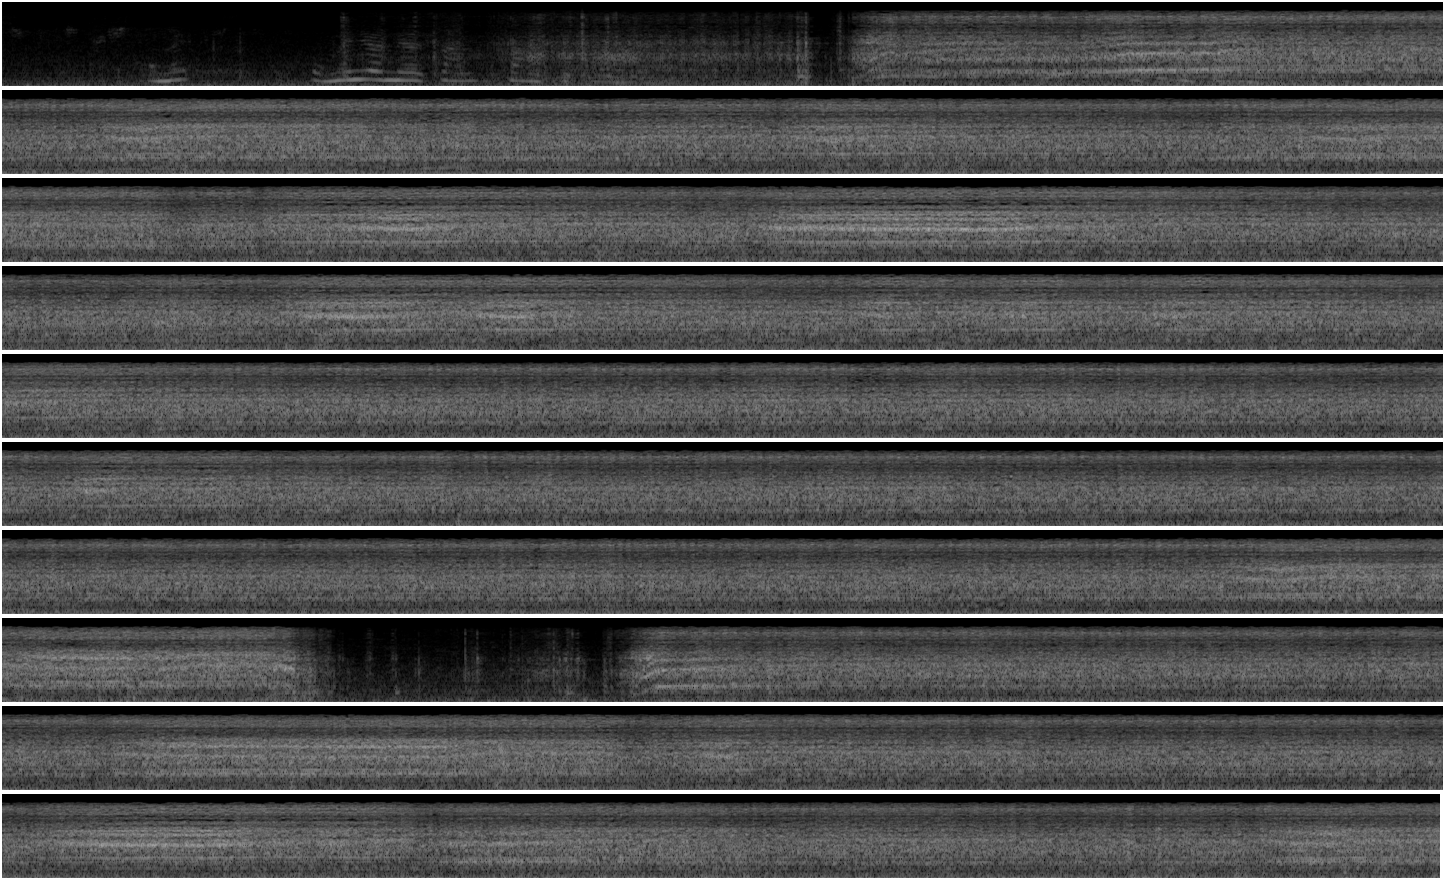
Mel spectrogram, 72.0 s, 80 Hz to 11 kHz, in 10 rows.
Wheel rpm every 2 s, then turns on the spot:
0, 30, 90, 210, 230, 230, 230, 230, 230, 220, 230, 230, 220, 230, 230, 230, 230, 230, 230, 230, 230, 230, 230, 230, 230, 220, 60, 180, 230, 220, 220, 230, 230, 220, 230, 230.
2-4 52-54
